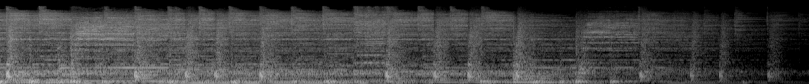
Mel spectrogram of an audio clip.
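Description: Drum kit played along to a pop-rock backing track, with a steady beat of snare, bass drum and Zildjian cymbals. The whole mix fades out steadily and is nearly gone at the end.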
